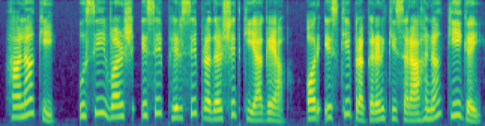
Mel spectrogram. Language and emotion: Hindi, neutral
